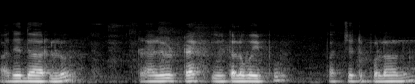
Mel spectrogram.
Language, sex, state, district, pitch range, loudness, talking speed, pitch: Telugu, male, Andhra Pradesh, Visakhapatnam, 135-145 Hz, -15 LUFS, 130 wpm, 140 Hz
